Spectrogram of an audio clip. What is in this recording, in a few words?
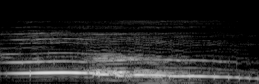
slowed oof; roblox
